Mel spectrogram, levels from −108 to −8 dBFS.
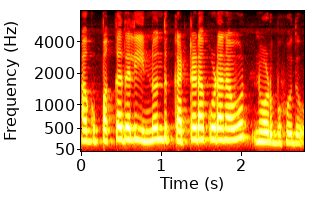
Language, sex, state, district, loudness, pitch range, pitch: Kannada, female, Karnataka, Mysore, -16 LUFS, 215-255 Hz, 240 Hz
